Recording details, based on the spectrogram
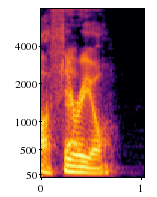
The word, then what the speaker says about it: ethereal: ethereal. – You pronounced that right.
